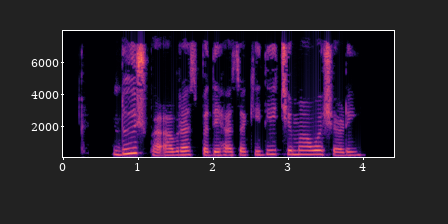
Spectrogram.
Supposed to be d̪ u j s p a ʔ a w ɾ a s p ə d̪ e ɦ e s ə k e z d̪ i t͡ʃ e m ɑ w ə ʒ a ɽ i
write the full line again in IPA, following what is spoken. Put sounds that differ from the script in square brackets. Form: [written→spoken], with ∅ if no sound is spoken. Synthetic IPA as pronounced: d̪ u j [s→ʃ] p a ʔ a w ɾ a [s→z] p ə d̪ e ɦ [e→a] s [ə→a] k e [z→∅] d̪ i t͡ʃ e m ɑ w ə [ʒ→ʃ] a ɽ i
